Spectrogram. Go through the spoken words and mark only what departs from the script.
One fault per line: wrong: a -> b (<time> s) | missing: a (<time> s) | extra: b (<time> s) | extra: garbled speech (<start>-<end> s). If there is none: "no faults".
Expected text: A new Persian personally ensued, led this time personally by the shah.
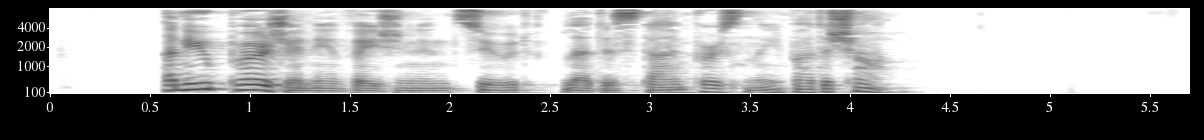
wrong: personally -> invasion (1.3 s)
